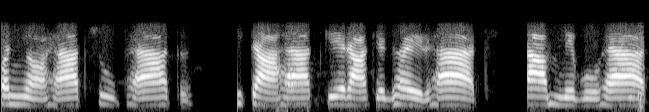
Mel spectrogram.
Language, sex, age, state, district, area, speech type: Maithili, female, 60+, Bihar, Saharsa, rural, conversation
